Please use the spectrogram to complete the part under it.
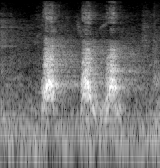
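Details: Long Coat German Shepherd in aggressive mode giving three short, sharp barks in quick succession within about a second, the first the loudest, over a quiet background.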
